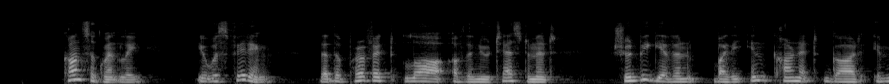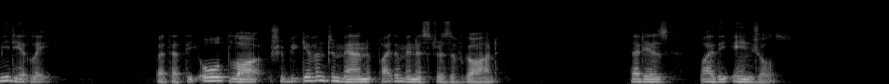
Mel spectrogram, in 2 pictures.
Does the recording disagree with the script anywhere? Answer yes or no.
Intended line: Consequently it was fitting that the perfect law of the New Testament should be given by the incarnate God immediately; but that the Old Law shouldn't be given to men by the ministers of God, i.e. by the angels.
yes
